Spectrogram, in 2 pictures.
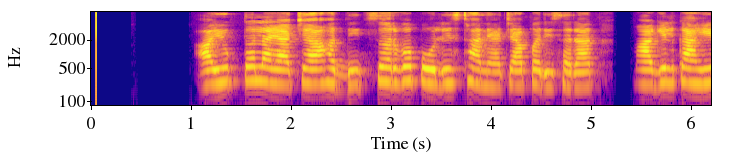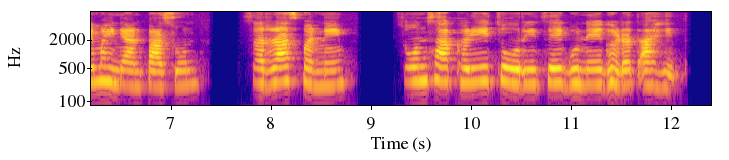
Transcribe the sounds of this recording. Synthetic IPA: ajuk̚t̪ələjat͡ɕjaɦəd̪ːiːt̪səɾʋəpoliːsːʈʰanjat͡ɕjapəɾisəɾat̪ | maɡiːlkaɦiːməɦinjampasuːn | səɾːaspəɳːe | sonsakʰɭiːt͡soɾĩt͡seɡuneɡʱəɽət̪aɦet̪

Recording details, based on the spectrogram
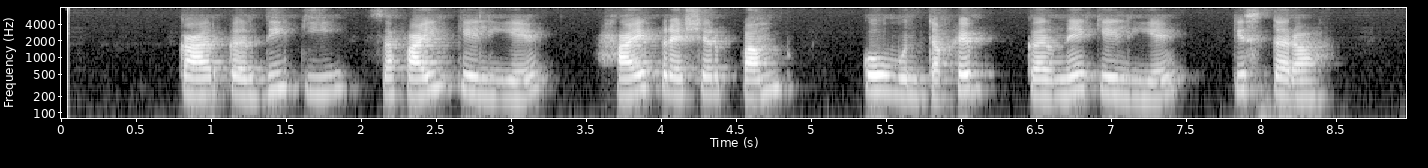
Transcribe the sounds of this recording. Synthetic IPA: kaːɾkəɾd̪ikisɐfaːikelie | haːipɾeːʃəɾpɐ̃mp | komʊ̃nt̪əxɪb̚ | kɐɾnekelie | kɪst̪ɐɾa

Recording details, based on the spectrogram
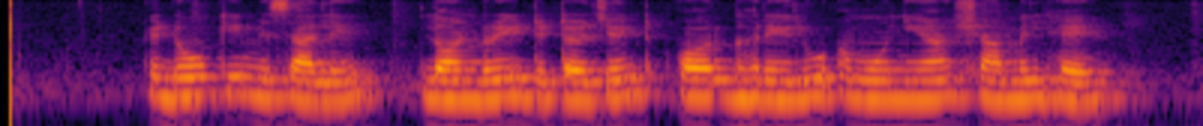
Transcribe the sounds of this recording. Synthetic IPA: ɪɖõkimɪsaːlẽ | lɔːɳɖɾiɖɪʈəɾd͡ʒə̃ɳʈɔːɾɡʱɐɾeːluʔɐmoːnijaʃaːmɪlɦɛː

